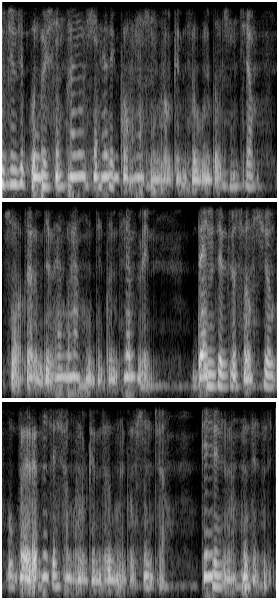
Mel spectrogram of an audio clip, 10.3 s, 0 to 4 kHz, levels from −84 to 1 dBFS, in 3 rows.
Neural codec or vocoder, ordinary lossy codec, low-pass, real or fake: autoencoder, 44.1 kHz, a latent of 192 numbers a frame, MeloTTS; Opus, 24 kbps; 3.6 kHz; fake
